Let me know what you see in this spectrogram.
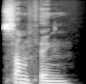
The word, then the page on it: something: British English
